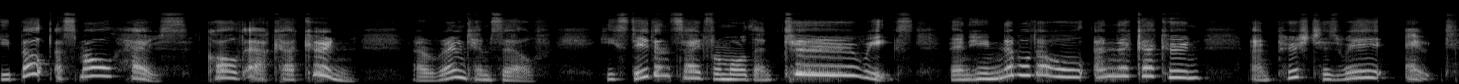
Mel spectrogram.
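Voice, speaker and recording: At a very slow pace, a put-on character voice speaks with a high pitch. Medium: read story.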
